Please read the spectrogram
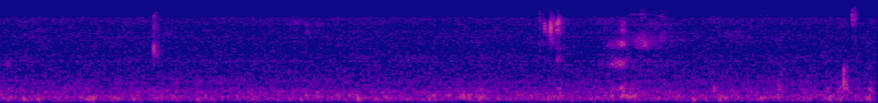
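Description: Near silence: faint room tone with a few soft clicks a little past the middle.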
